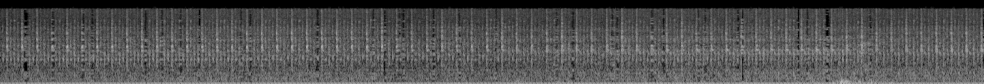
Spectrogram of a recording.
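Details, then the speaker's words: MK7 Ford Transit 2.4 RWD diesel, loud at tick-over: sharp even knock about three a second from the engine front; pulleys checked and not loose, turbo questioned; owner suspects dual mass flywheel, still investigating. "so I don't know where this engine noise is coming from it doesn't sound to be there does it is that a little turbo it isn't it is it I don't know"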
